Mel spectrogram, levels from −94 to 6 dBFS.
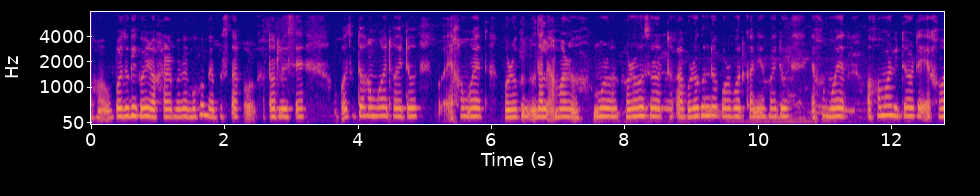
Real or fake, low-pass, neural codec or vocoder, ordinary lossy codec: fake; 7.2 kHz; vocoder, 44.1 kHz, 128 mel bands every 256 samples, BigVGAN v2; none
